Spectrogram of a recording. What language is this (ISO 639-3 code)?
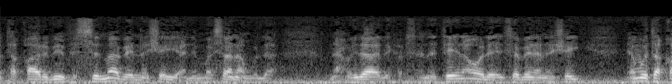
ara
